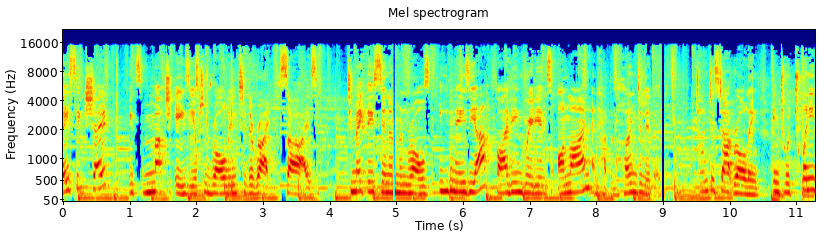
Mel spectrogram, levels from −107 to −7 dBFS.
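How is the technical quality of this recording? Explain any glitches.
Two brief silent holes interrupt the recording. At 4.95 s (36 ms) and 8.98 s (46 ms), gaps between stream segments insert hard-edged silence. Their roughly 4-second spacing fits misaligned segment time stamps, and no audio is lost, unlike a dropout.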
